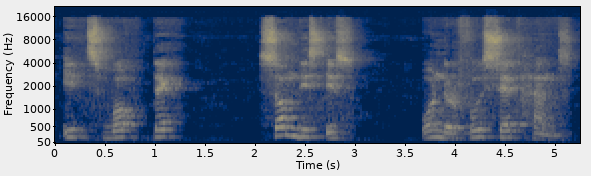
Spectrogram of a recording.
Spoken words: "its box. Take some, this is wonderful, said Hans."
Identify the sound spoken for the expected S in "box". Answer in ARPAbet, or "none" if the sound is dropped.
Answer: none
